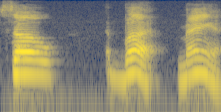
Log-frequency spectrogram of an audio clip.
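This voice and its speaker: A man speaks with an Alabama accent. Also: quiet background. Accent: Southern US (Alabama). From US South, Alabama. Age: 60s. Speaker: Navy veteran. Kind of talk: live panel political discussion. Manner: animated.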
